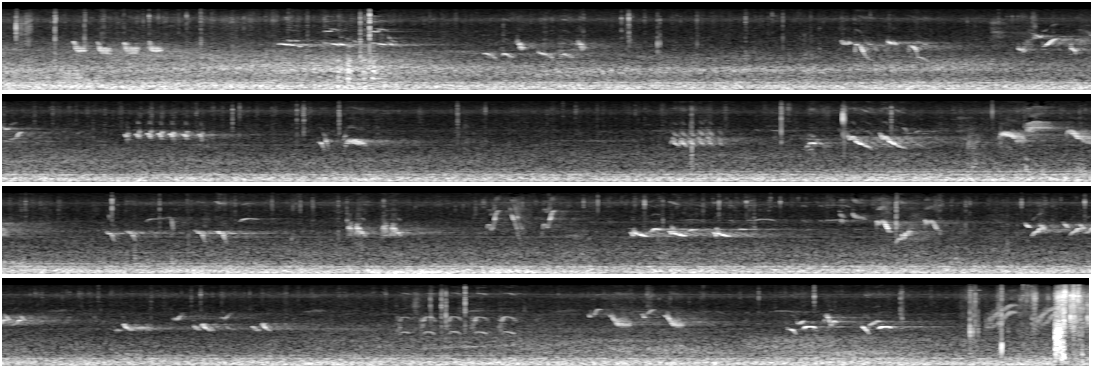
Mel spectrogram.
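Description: Birds chirping in short repeated calls over a steady low background rumble.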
